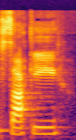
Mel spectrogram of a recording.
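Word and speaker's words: Psaki: Saki, I don't know, it has a P. I think the P is silent.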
